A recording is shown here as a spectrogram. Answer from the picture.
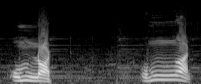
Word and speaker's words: Umngot: So, you tell me how can we pronounce Umngot? Umnot!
